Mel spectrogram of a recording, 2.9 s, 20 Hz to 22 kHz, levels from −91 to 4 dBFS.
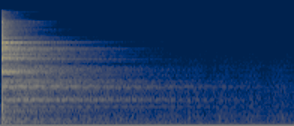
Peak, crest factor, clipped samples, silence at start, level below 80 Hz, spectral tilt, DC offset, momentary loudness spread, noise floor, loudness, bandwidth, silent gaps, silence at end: -4 dBFS; 32 dB; under 0.1%; 0 s; -68 dBFS; 1 dB/octave; 0.9%; 26 LU; -66 dBFS; -30 LUFS; 16 kHz; none; 1.95 s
